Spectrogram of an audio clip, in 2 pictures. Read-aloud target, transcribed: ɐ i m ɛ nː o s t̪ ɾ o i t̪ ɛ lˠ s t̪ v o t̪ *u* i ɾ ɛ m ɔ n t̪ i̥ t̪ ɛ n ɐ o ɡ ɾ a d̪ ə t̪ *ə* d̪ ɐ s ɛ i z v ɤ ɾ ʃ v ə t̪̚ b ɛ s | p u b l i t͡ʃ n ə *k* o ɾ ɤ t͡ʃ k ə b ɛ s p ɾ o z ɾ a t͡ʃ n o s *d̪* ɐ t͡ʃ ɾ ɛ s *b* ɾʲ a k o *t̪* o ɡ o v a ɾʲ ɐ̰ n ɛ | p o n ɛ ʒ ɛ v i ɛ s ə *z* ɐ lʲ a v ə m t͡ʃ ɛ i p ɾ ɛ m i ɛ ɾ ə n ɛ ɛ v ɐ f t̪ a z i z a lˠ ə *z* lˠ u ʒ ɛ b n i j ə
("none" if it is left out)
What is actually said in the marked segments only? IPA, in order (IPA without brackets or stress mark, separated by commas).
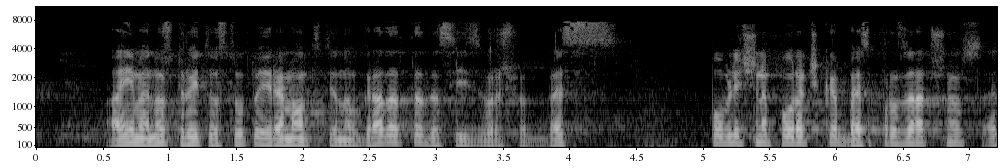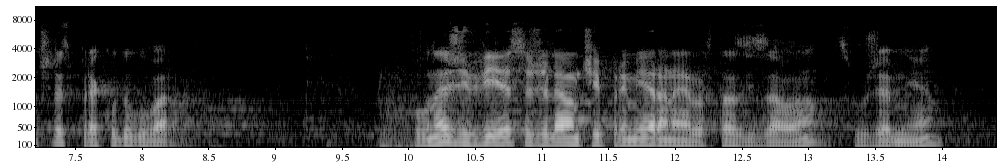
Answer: o, ə, p, t̪, p, d̪, ʒ, s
